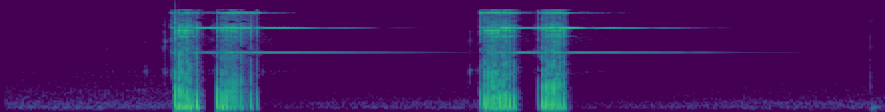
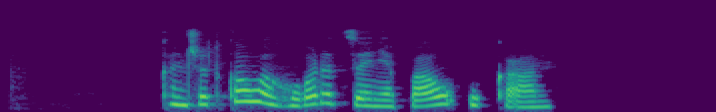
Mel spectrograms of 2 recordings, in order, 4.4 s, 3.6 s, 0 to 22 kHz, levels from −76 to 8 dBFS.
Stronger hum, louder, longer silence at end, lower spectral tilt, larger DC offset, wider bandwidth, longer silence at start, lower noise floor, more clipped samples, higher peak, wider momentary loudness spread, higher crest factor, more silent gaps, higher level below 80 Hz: neither; about the same, -15 LUFS vs -15 LUFS; first, 1.2 s vs 0.85 s; second, -2.5 dB/octave vs -6 dB/octave; neither; first, 16 kHz vs 7.6 kHz; about the same, 0.85 s vs 0.8 s; second, -61 dBFS vs -89 dBFS; neither; about the same, 0 dBFS vs -2 dBFS; first, 16 LU vs 9 LU; first, 20 dB vs 14 dB; neither; first, -52 dBFS vs -66 dBFS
